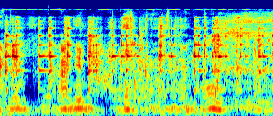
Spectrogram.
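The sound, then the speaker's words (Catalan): Light clinks of rice bowls being refilled sound faintly and intermittently beneath a narrator's voice, a few small ceramic taps scattered through the passage. “La Lange els torna a omplir els bols d'arròs.”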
